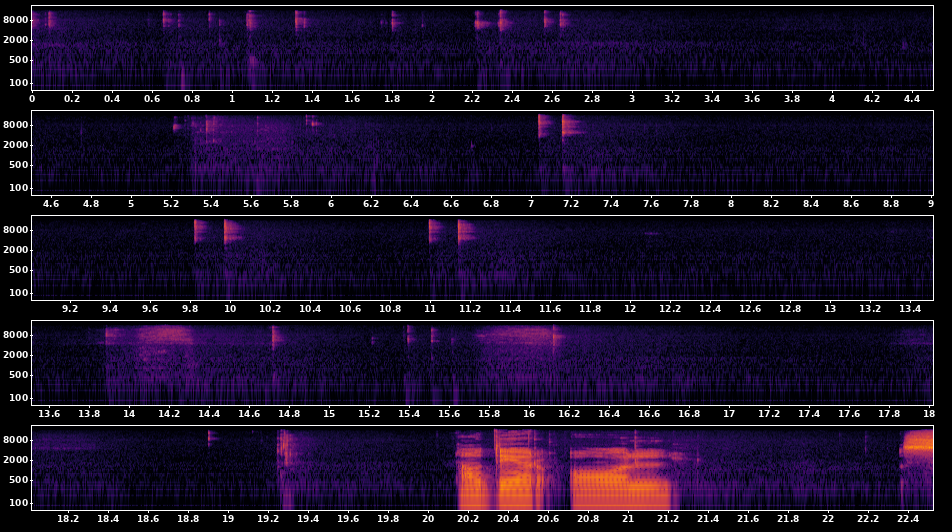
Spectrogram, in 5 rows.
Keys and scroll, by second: 0.8 shift+;, 2.2 i, 15.1 BackSpace, 15.4 4.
